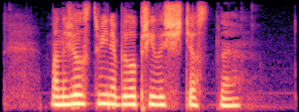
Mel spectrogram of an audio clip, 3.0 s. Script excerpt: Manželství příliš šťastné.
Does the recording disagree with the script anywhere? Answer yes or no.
yes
